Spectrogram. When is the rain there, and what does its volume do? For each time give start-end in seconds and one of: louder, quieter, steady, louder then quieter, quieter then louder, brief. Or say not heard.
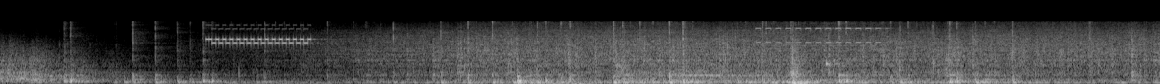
0.0-11.5 louder.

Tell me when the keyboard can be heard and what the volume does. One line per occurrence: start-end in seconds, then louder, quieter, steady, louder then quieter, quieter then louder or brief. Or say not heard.
0.6-10.2 quieter then louder.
